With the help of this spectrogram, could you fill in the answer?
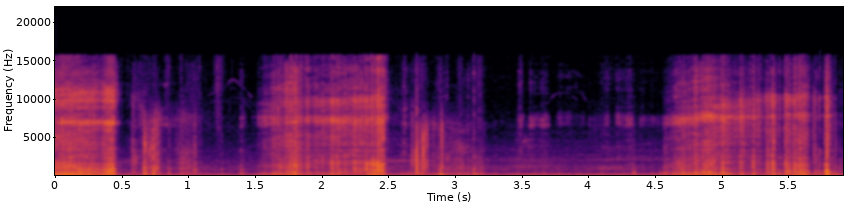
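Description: A steel utility knife blade scrapes and shaves the face of a solid round chalk disc, curling flakes off it. Bursts of dry, gritty scraping with bright hiss alternate with quieter stretches of light scratching and small crisp ticks.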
